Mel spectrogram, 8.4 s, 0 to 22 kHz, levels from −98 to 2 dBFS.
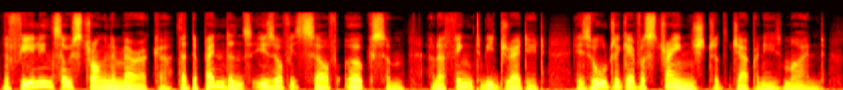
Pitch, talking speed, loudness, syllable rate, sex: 135 Hz, 180 wpm, -19 LUFS, 5.7 syllables/s, male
